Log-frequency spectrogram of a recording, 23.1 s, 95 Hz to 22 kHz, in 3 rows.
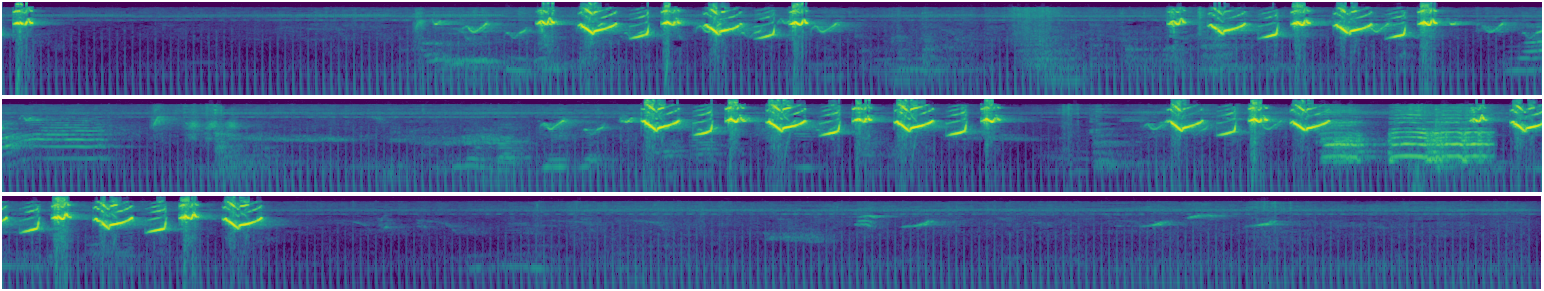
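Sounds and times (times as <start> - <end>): bird singing sharp sweeping notes: 0.0 - 0.2, 2.1 - 4.3, 5.8 - 7.7, 10.4 - 17.5
faint bird chirps: 0.0 - 1.0, 1.6 - 5.0, 5.8 - 22.5
harsh bird call: 2.1 - 4.2, 5.8 - 12.9, 13.5 - 16.8.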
